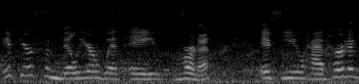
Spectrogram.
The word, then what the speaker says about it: Woonerf: Well, it comes from the Dutch, and it's, if you think of it as V-U-N-E-F, Woonerf. Woonerf.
